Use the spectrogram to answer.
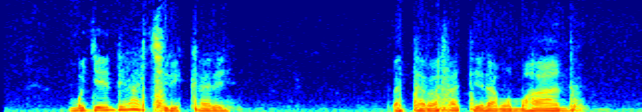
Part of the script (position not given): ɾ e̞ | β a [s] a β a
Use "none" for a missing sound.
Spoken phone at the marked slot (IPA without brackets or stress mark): t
